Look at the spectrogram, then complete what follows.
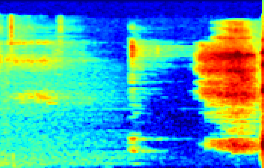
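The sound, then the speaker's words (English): A single sneeze bursts out loud near the end, after a quiet stretch with a faint breathy intake beforehand; no one speaks. “Bless you.”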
